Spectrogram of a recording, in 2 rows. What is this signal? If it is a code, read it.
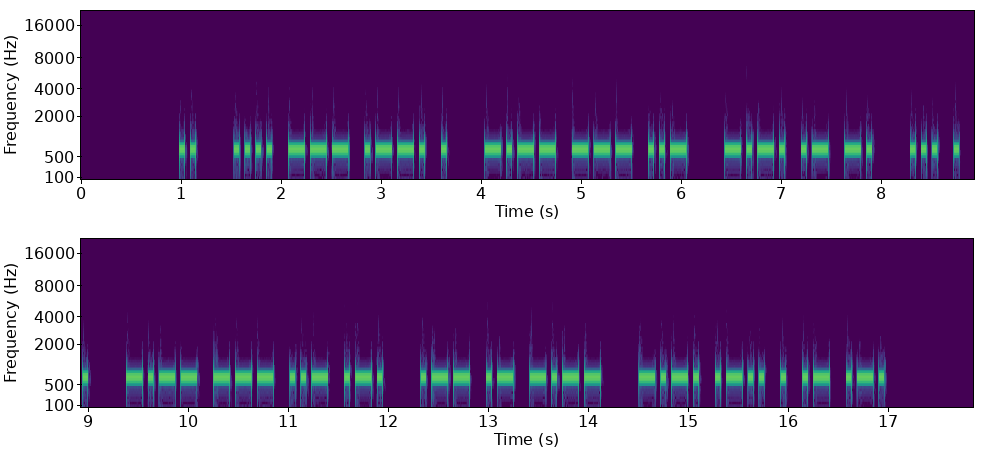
Morse code, heard as a keyed tone, about 22 wpm, 700 Hz. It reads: I HOPE YOU CAN SEE YOUR WAY CLEAR
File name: practice / 22wpm / Sets of 8 Words - 22wpm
